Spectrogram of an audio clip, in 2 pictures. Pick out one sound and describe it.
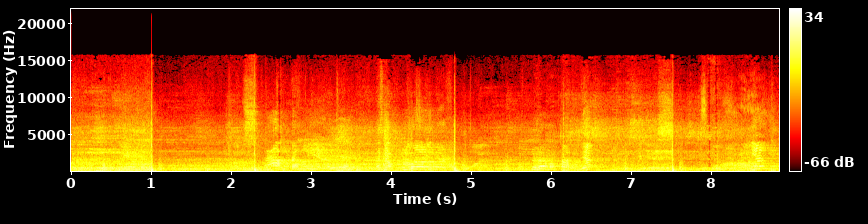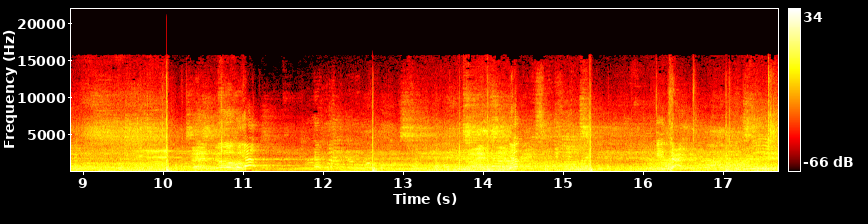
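Bodies thud onto a padded floor after flips.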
